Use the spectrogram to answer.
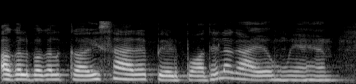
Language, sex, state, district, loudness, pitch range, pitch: Hindi, female, Jharkhand, Garhwa, -18 LUFS, 200-230 Hz, 220 Hz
